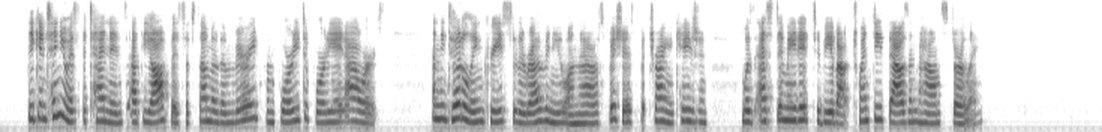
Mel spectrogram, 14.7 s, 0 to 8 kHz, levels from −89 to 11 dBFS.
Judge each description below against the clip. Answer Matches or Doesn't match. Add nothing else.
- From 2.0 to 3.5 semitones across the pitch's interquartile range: Matches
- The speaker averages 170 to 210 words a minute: Doesn't match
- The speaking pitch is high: Matches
